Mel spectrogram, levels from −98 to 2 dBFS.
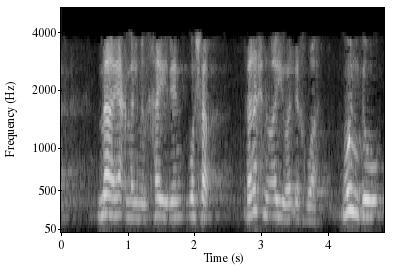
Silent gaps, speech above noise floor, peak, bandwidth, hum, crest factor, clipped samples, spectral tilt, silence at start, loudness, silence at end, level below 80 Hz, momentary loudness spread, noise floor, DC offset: none; 29 dB; -4 dBFS; 4.1 kHz; none; 22 dB; under 0.1%; -8 dB/octave; 0 s; -24 LUFS; 0 s; -72 dBFS; 13 LU; -52 dBFS; under 0.1%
